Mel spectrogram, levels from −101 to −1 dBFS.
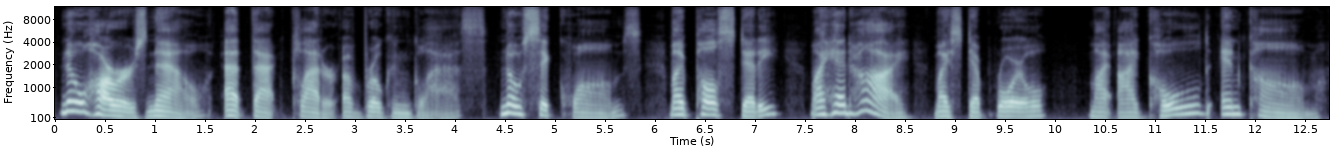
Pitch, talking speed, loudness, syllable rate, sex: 155 Hz, 120 wpm, -22 LUFS, 2.9 syllables/s, female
